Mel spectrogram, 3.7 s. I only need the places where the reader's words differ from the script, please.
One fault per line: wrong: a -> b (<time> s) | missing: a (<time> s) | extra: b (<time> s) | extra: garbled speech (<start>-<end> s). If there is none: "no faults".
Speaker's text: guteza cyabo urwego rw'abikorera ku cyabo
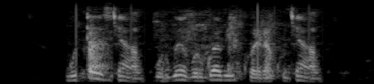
no faults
